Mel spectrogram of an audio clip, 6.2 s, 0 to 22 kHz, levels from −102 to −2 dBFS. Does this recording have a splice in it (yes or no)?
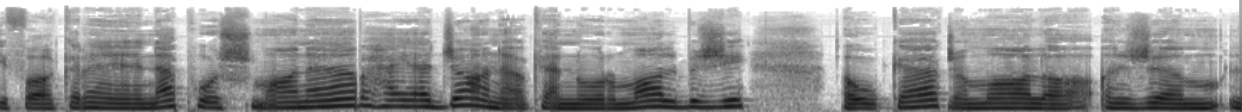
yes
